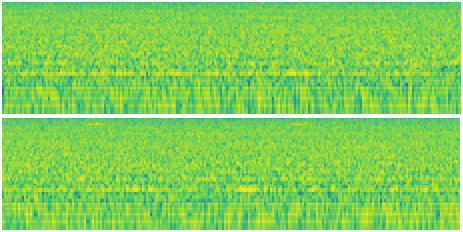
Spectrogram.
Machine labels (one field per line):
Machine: fan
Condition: normal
